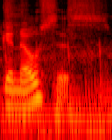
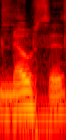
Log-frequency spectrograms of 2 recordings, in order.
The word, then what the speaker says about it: Gnosis: So you have projects like Gnosis, or Gnosis, because I think the G is silent, right?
